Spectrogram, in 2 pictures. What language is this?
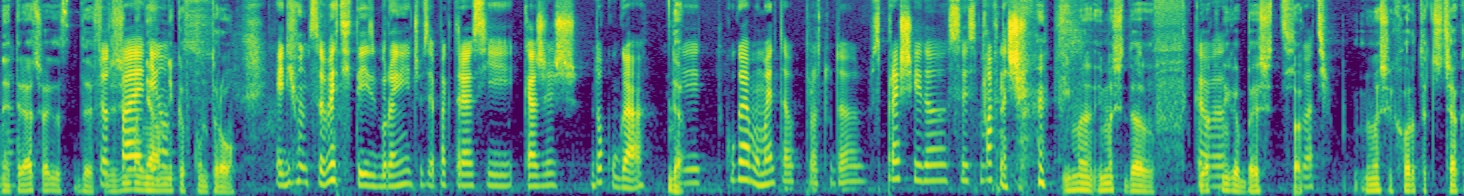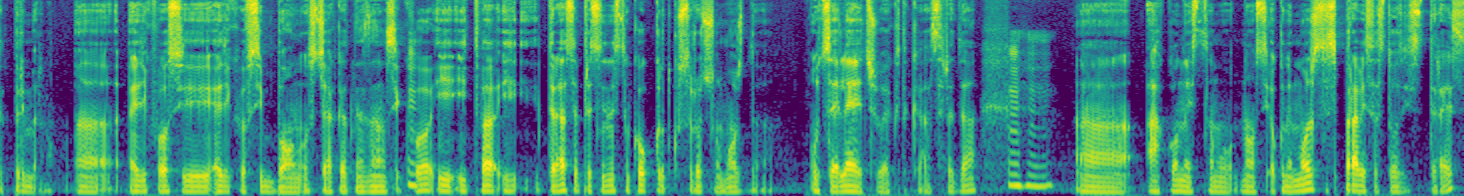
Bulgarian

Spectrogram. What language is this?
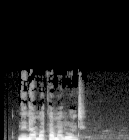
Ganda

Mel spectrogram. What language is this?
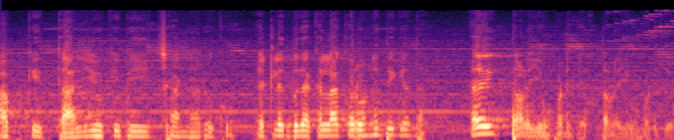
Gujarati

